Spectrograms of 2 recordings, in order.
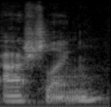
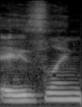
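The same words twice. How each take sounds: First: The name is said with its real pronunciation. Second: The name is read the way it looks written. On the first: The speaker calls it right. "but I think it's pronounced Aisling" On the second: The speaker calls it wrong. "I think it's spelled like Aisling"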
